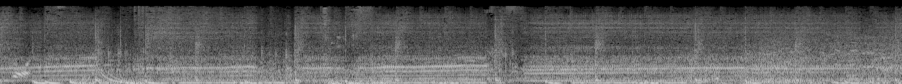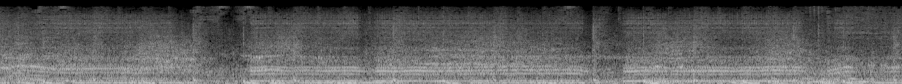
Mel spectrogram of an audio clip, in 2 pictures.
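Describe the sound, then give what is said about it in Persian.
Gameplay audio from the new Need for Speed video game by Electronic Arts: engine noise roars continuously, with revving cars rising and falling in pitch and tires squealing through the turns, loud throughout with no speech. “تصاویری که الان می‌بینید مربوط به گیم پلی واقعی نسخه جدید نید فور اسپید که مثل همیشه به طرفداران بازی‌های ویدیویی تقدیم میشه.”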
